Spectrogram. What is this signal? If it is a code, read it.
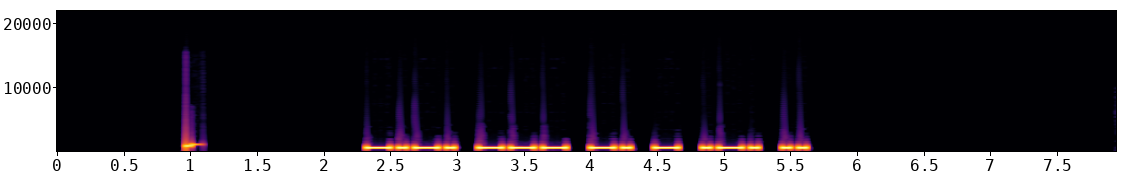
Morse code, heard as a keyed tone, about 20 wpm, 700 Hz. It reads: CONTRI
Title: Build A Word - 6 Letters At A Time - 12-Letter Words - 20wpm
